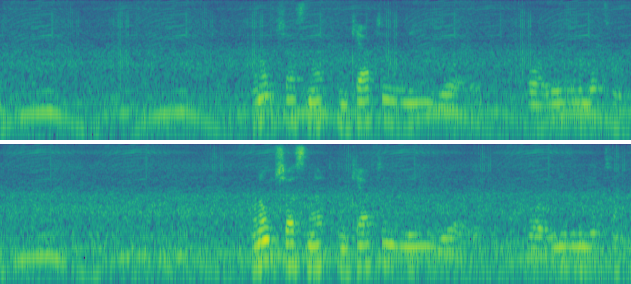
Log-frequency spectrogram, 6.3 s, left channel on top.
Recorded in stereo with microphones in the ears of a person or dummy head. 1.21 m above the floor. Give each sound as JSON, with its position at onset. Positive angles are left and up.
{"t": 2.5, "sound": "a man speaking", "side_deg": -60, "distance_m": 0.7}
